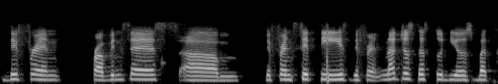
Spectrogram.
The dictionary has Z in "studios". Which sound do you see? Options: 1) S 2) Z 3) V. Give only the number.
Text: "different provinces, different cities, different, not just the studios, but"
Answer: 1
